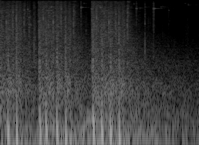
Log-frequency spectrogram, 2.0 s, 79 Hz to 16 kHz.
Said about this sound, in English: Recoil happens after you finish all 3 rounds.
